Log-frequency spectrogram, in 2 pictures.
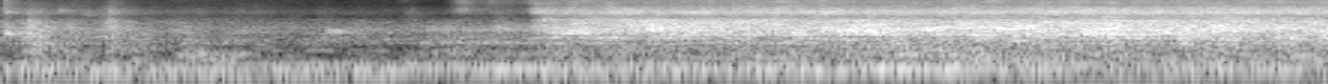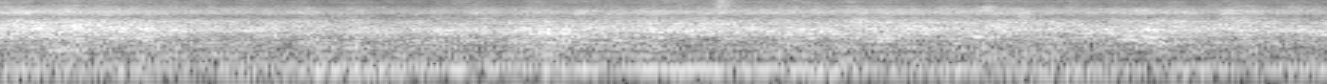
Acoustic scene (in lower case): restroom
